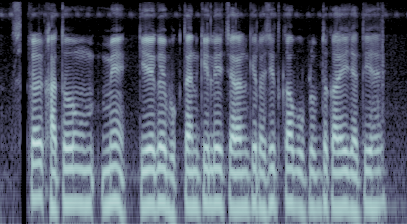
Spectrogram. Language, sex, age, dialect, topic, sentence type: Hindi, male, 18-24, Hindustani Malvi Khadi Boli, banking, question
